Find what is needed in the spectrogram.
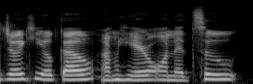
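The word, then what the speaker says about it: Joi Keioko: right there you know how to say it's Joy Kyoko I'm here on the two things podcast say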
